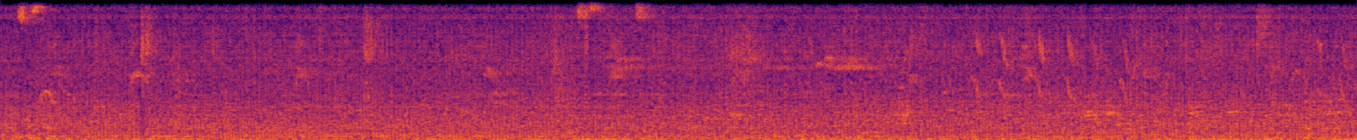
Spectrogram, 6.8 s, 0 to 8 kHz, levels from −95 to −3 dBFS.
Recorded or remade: remade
